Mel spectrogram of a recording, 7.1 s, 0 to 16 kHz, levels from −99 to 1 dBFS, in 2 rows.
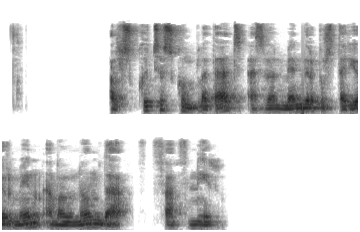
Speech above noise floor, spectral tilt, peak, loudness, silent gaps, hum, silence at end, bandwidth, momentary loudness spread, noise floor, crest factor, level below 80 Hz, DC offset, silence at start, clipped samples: over 69 dB; -4 dB/octave; -6 dBFS; -21 LUFS; 5.00-5.06 s; none; 1.4 s; 8 kHz; 9 LU; under -90 dBFS; 18 dB; -54 dBFS; under 0.1%; 1.1 s; under 0.1%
